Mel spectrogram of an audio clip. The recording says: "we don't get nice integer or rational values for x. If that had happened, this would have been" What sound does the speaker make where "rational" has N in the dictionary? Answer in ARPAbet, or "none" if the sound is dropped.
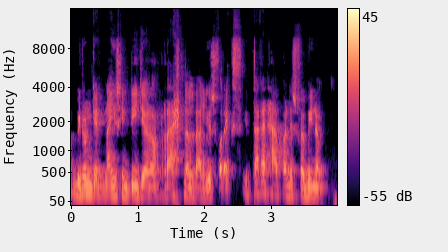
N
